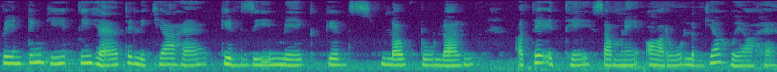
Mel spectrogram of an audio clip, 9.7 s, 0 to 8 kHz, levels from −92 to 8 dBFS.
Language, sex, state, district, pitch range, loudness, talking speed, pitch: Punjabi, female, Punjab, Pathankot, 195-225 Hz, -17 LUFS, 115 wpm, 205 Hz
